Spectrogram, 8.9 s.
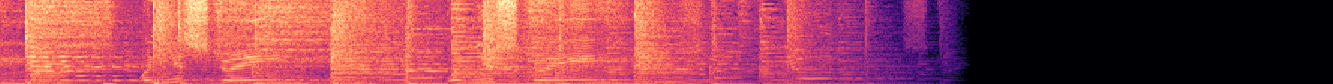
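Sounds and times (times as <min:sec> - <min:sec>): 
1980s music at 118 bpm: 0:00.0 - 0:06.2.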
